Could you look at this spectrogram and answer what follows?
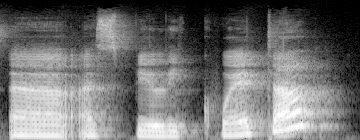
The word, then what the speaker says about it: Azpilicueta: Also, she over there, she collaborates closely with the artist Mercedes Azpilicueta. Did I say it right? – Yeah, perfect. Cool.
